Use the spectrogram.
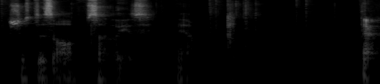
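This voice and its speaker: A man hosting a livestream in casual tutorial style, muttering to himself as he works and chatting with viewers. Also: slow pace. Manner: mutters to himself, then addresses viewers brightly. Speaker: livestream host, 3D artist. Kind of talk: casual livestream tutorial chat while working. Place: indoors at a computer desk.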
